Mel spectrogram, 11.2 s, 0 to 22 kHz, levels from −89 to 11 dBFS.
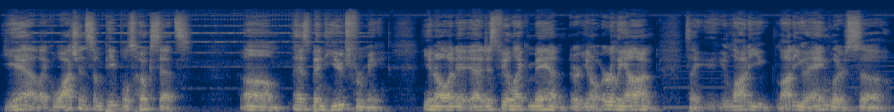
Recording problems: off-mic speech; far
room echo; very slight; dies away in 0.2 s
alarms or sirens; noticeable; throughout; 20 dB below the speech

